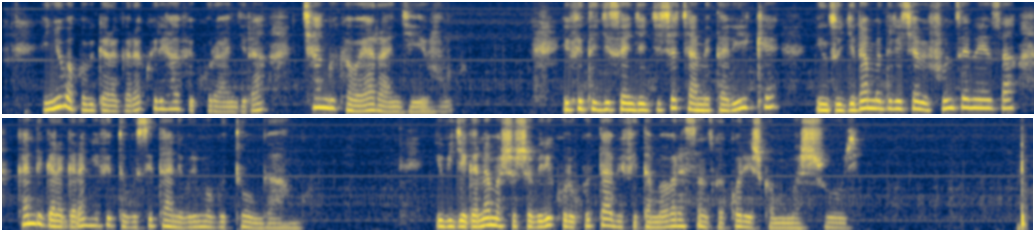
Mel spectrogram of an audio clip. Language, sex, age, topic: Kinyarwanda, female, 25-35, education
